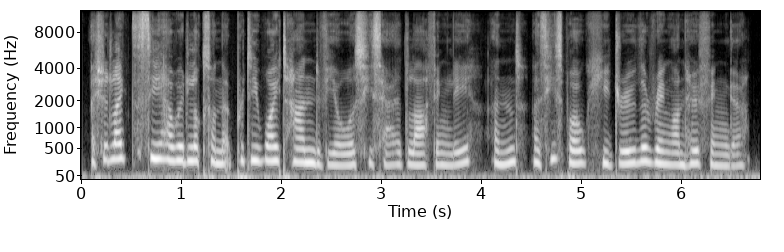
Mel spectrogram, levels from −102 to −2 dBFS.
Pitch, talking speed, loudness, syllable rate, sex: 230 Hz, 255 wpm, -16 LUFS, 5.7 syllables/s, female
